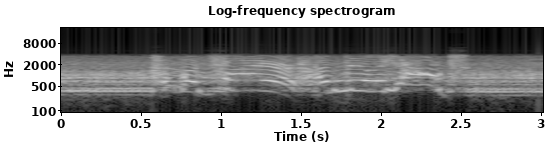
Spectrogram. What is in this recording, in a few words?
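English on fire mood high; War Thunder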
